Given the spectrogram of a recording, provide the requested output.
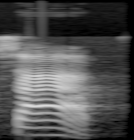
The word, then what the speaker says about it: ทราบ: นึง ก็ คือ คำ คำ ที่ มี พยัญชนะ ต้น ตัว หน้า เป็น ทอ ทหาร กับ รอ เรือ หรือ ทร ตอน นี้ นะ ครับ เรา จะ อ่าน ออก เสียง เป็น ตัว ซอ นะ ครับ อย่าง เช่น รับ ทราบ เนี่ย จะ อ่าน ว่า รับ ทราบ จะ อ่าน ออก เสียง ตัว ซอโซ่ แทน นะ ครับ อย่าง เช่น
